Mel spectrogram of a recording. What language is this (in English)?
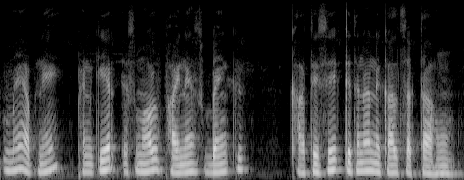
Hindi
